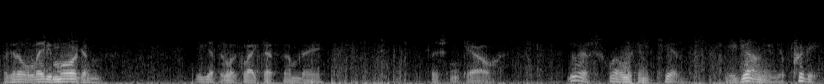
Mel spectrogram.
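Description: An actor playing a smooth-talking, cocksure frontier gambler, coaxing and folksy, in 1940s radio drama style. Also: male voice, on the low side, moderate pace, pauses often. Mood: persuasive. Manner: coaxing, swaggering, folksy grammar. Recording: muffled, noisy 1940s radio recording.

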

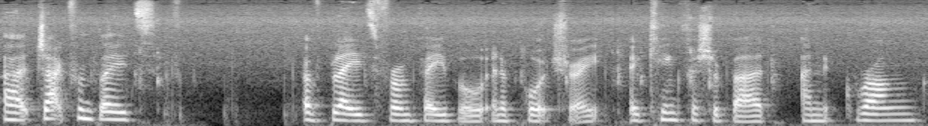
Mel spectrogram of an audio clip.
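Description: A woman's voice: lowish voice, fairly even intonation, measured pace, creaky, rough recording. Friendly woman streamer. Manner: chatty, friendly, greets viewers by name. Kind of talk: casual gameplay chat, reading chat aloud.

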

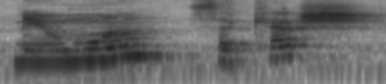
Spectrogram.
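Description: A woman's voice: fairly high pitch, takes it slowly, slight background noise. English woman w/ manchester accent, talking french at a lecture q&a, roomy room, mic a ways off, audience around. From northern England. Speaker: guest speaker. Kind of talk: public talk Q&A. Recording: roomy, distant, audience present.

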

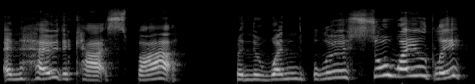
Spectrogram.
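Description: A woman reading a children's storybook aloud in a theatrical, expressive, drawn-out manner. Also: high-pitched.

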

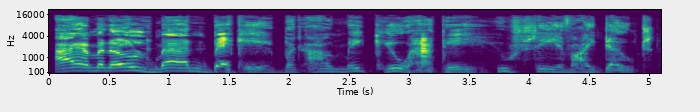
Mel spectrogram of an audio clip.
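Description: Casting: male actor as elderly audiobook aristocrat, bossy yet pleading, very sharp, deliberate pace. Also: mid-range voice, big pitch swings, vocal fry, no echo, heavily acted. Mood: begging. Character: impatient, pleading old baronet, lovestruck and bossy. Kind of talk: dramatised audiobook character acting.

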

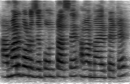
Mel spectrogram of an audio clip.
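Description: Bangladeshi woman telling her life story, really high voice, talks fast, rambles n repeats stuff. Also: fairly even intonation, a little mellow. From Khulna, Bangladesh. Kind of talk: personal confessional account in conversation.

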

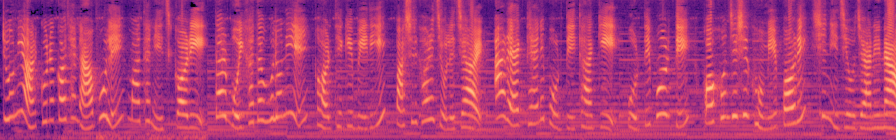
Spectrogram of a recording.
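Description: A woman narrating a cartoon story in an expressive storybook manner. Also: extremely high pitch, normal speed, music in the background.

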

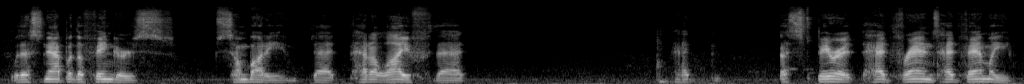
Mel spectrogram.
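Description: A man playing a tabletop role-playing game, speaking improvised in-character dialogue in an earnest, measured way. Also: on the low side, sharp tone.

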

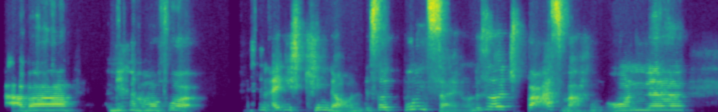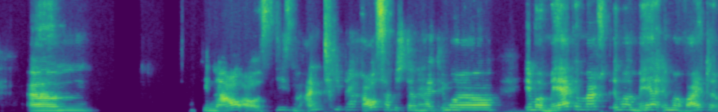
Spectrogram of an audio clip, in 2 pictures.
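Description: A woman in her forties from Leipzig, a sewing teacher talking casually on a video call, relaxed with many fillers and hand gestures. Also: on the high side, moderate pace. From Leipzig, Germany. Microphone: webcam on a video call.

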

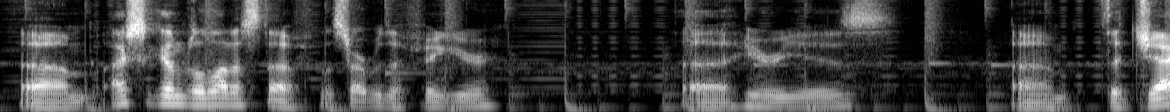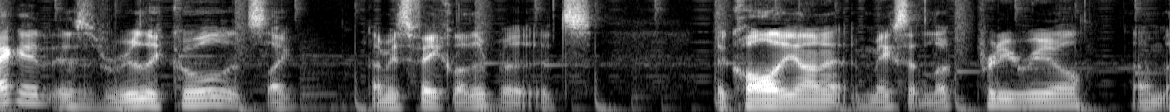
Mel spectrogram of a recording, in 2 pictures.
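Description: Man with a raspy cold-worn voice. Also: lowish voice. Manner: relaxed, many ums and uhs. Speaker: toy reviewer. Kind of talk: casual unboxing review.

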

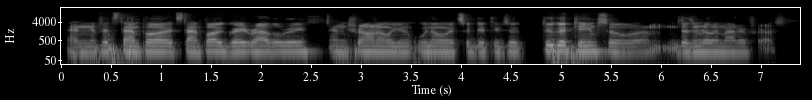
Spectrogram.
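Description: A young man answers reporters after a game, speaking into a table mic with his phrases broken up by "you know" and "I mean". His pitch barely moves, staying level and even throughout. The sound is dry and close, with no room echo. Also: fairly quick, few pauses, lo-fi sound. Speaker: hockey player. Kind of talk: postgame press conference answers. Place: press conference room. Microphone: table mic in front of him.

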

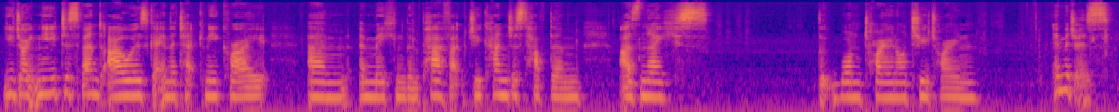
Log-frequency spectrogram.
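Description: A young British woman with a croaky voice chatting easily with live viewers while she colours at a craft desk. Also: medium pitch, level tone, a little slow, sharp tone. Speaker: card-making demonstrator. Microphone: overhead camera over a desk.

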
